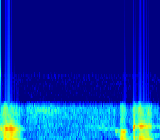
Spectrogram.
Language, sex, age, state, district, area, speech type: Kannada, male, 18-30, Karnataka, Mandya, rural, conversation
